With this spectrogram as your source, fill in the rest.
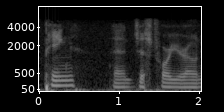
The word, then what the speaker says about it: PNG: those areas all right PNG like I say pronounce ping and just for your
